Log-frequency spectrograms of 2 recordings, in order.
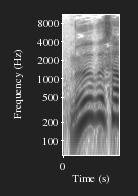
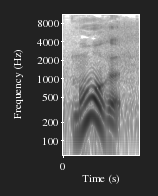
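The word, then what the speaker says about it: Moog: これはですね、マイコミジャーナルさんに載ってたのかな、ムーグサウンドを実現する iPad 用シンセサイザーアプリアニムーグがリリース。これムーグ、モーグ、まあ、いろんな読み方あると思うんですが、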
